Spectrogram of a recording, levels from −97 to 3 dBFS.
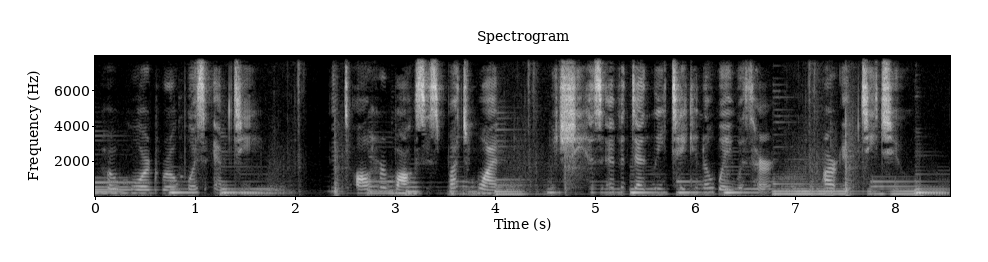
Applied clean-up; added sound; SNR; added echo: neural mask model RNNoise.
